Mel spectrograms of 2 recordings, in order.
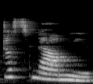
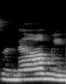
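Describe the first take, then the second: First: The word starts with a T sound. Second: The word starts with no T sound. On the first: The speaker calls it wrong. "not tsunami" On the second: The speaker calls it right. "The T is silent"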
